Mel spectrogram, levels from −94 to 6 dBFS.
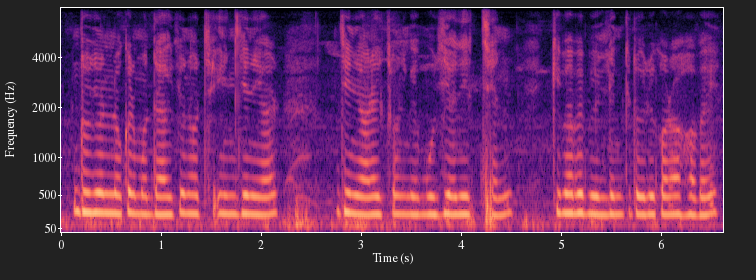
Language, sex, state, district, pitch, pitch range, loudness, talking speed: Bengali, female, West Bengal, Cooch Behar, 245 Hz, 240-255 Hz, -14 LUFS, 135 wpm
